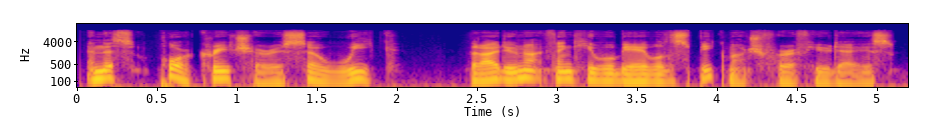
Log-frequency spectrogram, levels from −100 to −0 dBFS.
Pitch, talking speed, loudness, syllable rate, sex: 105 Hz, 265 wpm, -19 LUFS, 5.8 syllables/s, male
